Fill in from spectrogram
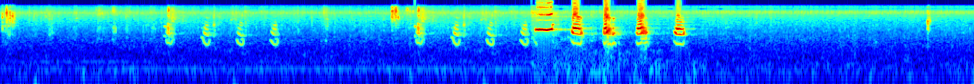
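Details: Wild turkey hen at a cabin giving a yelp "kee kee" call for a lost hen: raspy, evenly spaced yelps building to a louder, harsher run of notes before falling quiet.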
